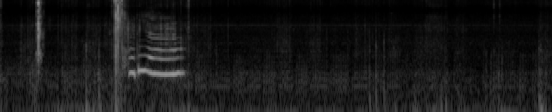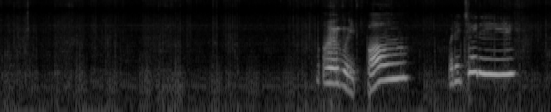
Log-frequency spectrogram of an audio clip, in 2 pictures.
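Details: Cherry, a young rescued kitten, one week on: a sharp click, then a steady mewing cry, a long gap of quiet purring, and two more drawn-out meows near the end, the first bending down in pitch.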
